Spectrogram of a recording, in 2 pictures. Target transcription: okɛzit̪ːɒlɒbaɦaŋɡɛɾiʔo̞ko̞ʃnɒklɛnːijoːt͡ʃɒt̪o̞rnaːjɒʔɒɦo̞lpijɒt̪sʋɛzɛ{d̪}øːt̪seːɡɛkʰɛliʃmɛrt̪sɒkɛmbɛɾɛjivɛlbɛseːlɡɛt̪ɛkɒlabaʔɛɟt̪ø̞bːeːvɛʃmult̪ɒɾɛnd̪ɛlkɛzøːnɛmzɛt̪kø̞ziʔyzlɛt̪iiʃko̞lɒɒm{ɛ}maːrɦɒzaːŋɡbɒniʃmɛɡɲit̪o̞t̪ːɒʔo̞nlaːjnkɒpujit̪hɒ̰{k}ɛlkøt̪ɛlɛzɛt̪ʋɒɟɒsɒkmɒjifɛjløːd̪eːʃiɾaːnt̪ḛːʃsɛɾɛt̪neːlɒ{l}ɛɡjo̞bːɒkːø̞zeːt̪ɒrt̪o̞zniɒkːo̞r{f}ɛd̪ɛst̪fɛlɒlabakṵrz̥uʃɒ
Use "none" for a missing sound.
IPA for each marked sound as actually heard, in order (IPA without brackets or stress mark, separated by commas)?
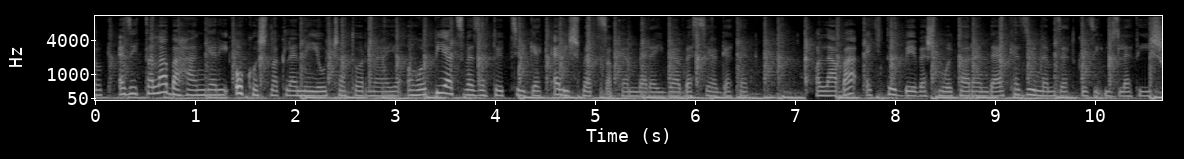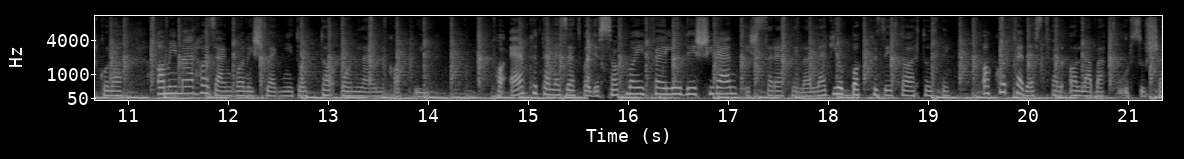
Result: t̪, i, ʔ, l, f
